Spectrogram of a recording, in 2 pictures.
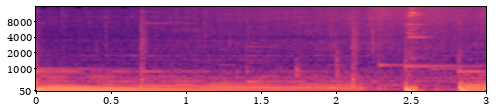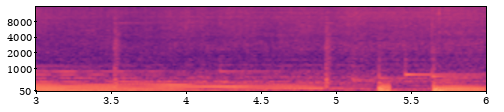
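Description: Sliced onions sizzling in hot oil in a frying pan as tomato pieces are tipped in and stirred with a spatula, with a few sharp knocks of the spatula against the pan. Steady background music plays underneath.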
